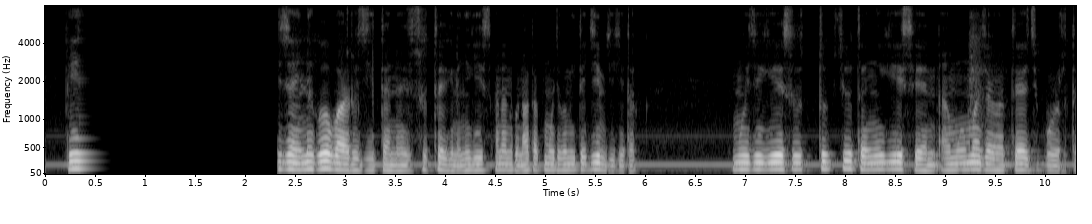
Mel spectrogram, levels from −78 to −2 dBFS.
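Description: A call audio freeze runs from 0.34 s to 2.34 s, likely caused by packets stalling in transit until the jitter buffer ran dry. The receiver stretched the last bit of speech into a brief fading buzz or hiss, then held silence for about 1.7 s. When the packets arrived, the speech resumed exactly where it had stopped, so about 2 s of dead time was inserted while nothing was lost.

A jitter buffer speed-up follows from 2.46 s to 6.73 s. Once the backlog arrived, the buffer held far more audio than its target. To claw back the roughly two seconds of added delay, the receiver repeatedly cut out tiny slices of one or a few pitch periods. The speech plays at about 146% speed with its pitch unchanged, so it sounds rushed, while the band still stops at 8 kHz, which fits a G.722 call codec.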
